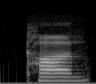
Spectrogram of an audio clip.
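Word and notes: kan: tone 1

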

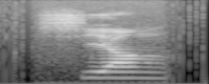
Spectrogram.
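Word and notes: xiang: tone 1

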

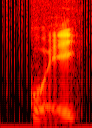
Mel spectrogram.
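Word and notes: gui3: tone 3

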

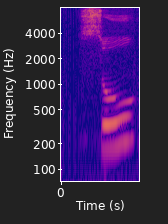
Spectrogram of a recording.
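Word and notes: su: tone 2

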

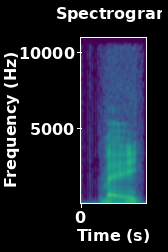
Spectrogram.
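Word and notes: mei: tone 3

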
